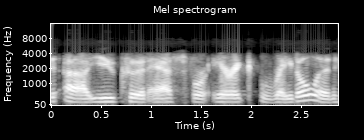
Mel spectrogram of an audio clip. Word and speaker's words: Radle: You could ask for Eric Radle, and his name is spelled like Ladle, R-A-D-L-E.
